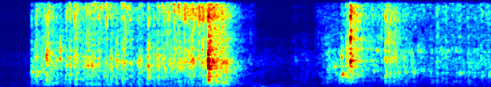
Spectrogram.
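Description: Several quick bursts of tarot cards being riffled and shuffled, fairly close, with short pauses between the crisp papery flurries.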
